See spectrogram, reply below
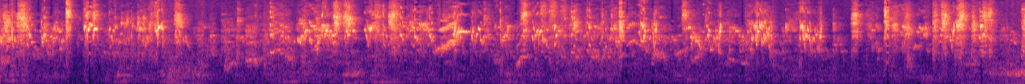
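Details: A newly acquired, hand-tame Australian pied budgerigar chatters nonstop with harsh, high squawks and warbled twitters, flowing in dense rapid runs.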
